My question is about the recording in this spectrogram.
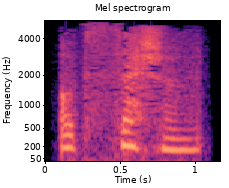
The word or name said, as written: obsession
